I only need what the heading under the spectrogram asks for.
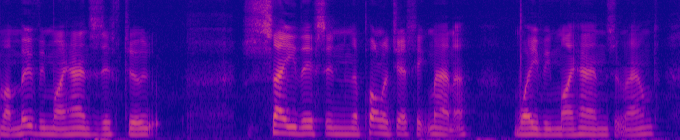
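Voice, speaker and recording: With a strong Norfolk accent, a man talks at a moderate pace in a monotone, flat intonation at a medium pitch. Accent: strong Norfolk country. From England, Norfolk. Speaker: gaming YouTuber. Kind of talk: let's play commentary. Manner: casual, hesitant with fillers.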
